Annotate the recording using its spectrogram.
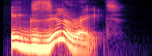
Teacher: Exhilarate with the main stress on the second syllable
